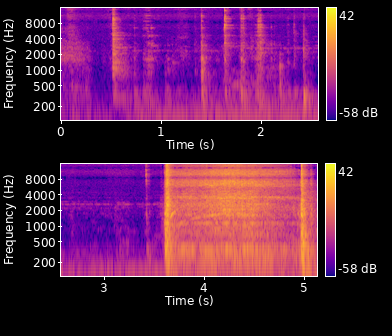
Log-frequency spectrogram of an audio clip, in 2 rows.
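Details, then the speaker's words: 1938 Chevrolet Master Deluxe, sitting since the early 1970s, with a freshly rebuilt single-barrel Holley; the battery may also be weak. Scattered clicks, then a short laboured whirr with no firing. Weak starter, slow cranking. "part of the issue is is neither Austin nor I want to head out with a starter that can't hardly spin this thing over because if it dies or every time it dies we'd end up needing a a pull start which just not very wise"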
